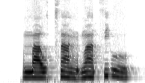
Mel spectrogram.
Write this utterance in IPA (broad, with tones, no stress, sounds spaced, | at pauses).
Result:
m a˦ w t͡s ã˥˧ ŋ b ã˥˧ t͡s j u˥˧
